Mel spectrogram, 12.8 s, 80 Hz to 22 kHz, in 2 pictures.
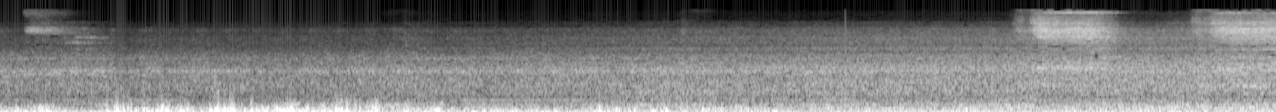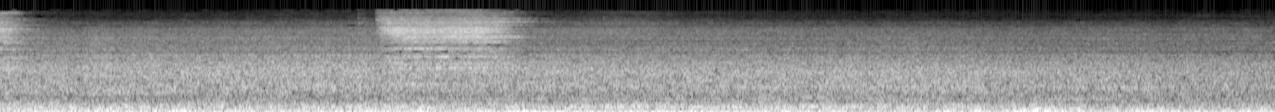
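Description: TransPennine Express Class 185 diesel multiple unit at the platform with a steady low rumble. Three short high-pitched hisses come about five, six and eight and a half seconds in.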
